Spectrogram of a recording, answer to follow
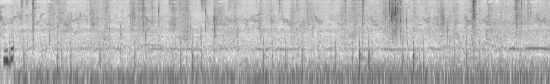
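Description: Low, steady rumble of wind on the microphone outdoors, with faint scattered clicks throughout.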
